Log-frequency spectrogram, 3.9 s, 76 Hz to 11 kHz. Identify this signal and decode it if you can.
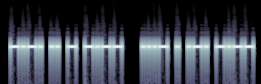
Morse code, heard as a keyed tone, about 28 wpm, 700 Hz. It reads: CITY VERY
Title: Sentences from Top 1000 Words - Review Part 6 - 28wpm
